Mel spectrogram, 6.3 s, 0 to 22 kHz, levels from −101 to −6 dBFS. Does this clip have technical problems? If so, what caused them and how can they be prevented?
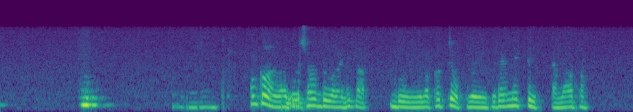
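Yes, there's another voice leaking through underneath the talker in three places: a faint scrap from 0.0 to 0.1 s, a strong burst from 0.77 to 1.16 s that's actually louder than the main speech, and a shorter patch from 2.86 to 3.06 s just below it. The likely cause is the far end playing on the talker's loudspeaker and the echo canceller not fully removing it from the mic. A headset, or a better-tuned echo canceller, would prevent it.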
